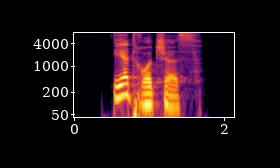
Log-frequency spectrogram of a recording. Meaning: genitive singular of Erdrutsch
- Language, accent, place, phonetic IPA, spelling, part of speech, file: German, Germany, Berlin, [ˈeːɐ̯tˌʁʊt͡ʃəs], Erdrutsches, noun, De-Erdrutsches.ogg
